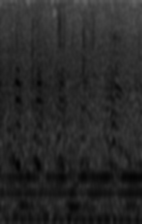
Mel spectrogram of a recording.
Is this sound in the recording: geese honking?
yes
